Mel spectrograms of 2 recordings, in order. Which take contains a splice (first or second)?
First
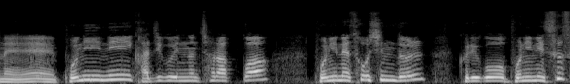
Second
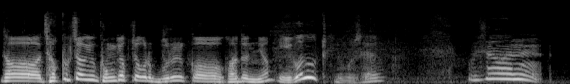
second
